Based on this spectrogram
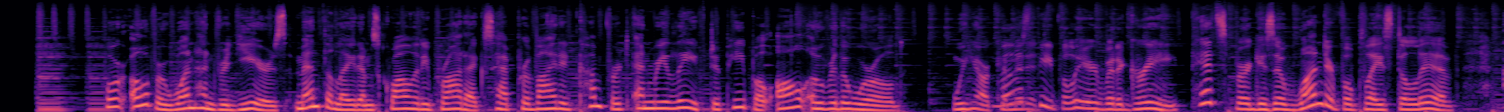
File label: narration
